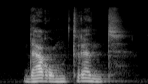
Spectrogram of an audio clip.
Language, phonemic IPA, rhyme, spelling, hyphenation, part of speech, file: Dutch, /ˌdaːr.ɔmˈtrɛnt/, -ɛnt, daaromtrent, daar‧om‧trent, adverb, Nl-daaromtrent.ogg
- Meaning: pronominal adverb form of omtrent + dat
